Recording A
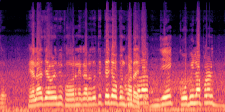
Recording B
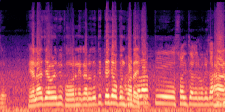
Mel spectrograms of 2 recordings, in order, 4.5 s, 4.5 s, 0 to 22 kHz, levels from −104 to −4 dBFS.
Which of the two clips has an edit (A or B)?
A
